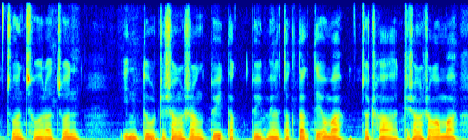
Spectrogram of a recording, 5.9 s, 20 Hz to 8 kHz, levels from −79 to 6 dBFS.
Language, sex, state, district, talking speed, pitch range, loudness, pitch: Mizo, male, Mizoram, Aizawl, 255 wpm, 85-100 Hz, -17 LUFS, 95 Hz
